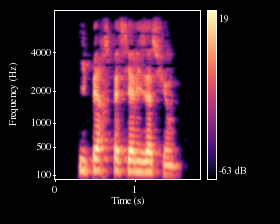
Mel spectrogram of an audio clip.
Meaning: hyperspecialization
- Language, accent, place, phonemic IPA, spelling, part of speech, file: French, France, Lyon, /i.pɛʁ.spe.sja.li.za.sjɔ̃/, hyperspécialisation, noun, LL-Q150 (fra)-hyperspécialisation.wav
